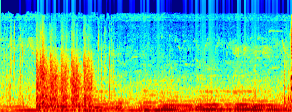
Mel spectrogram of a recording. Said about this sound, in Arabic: ما هذا؟ اقرعوا الباب.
